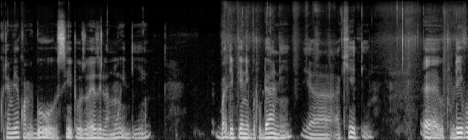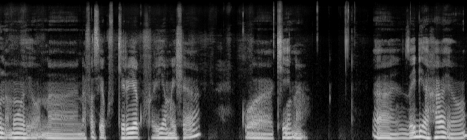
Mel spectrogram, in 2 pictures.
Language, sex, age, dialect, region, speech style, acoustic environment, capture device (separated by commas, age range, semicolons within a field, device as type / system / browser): Swahili, male, 25-34, Kenya - Nairobi Sheng-influenced, Kenya, relaxed; focused, silence, mobile / Linux / Chrome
